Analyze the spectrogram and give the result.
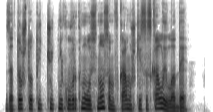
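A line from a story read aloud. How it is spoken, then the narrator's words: Growl. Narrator (Russian): прорычал он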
